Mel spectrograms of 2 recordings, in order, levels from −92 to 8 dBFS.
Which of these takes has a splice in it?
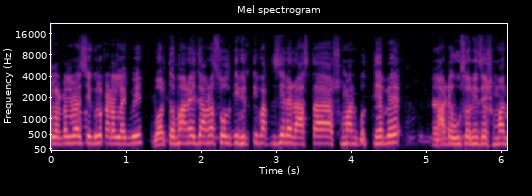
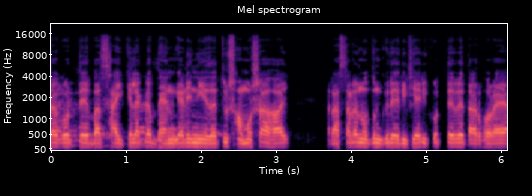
first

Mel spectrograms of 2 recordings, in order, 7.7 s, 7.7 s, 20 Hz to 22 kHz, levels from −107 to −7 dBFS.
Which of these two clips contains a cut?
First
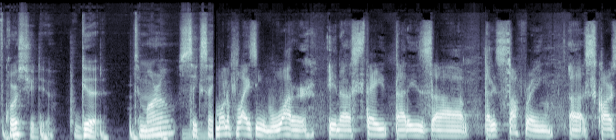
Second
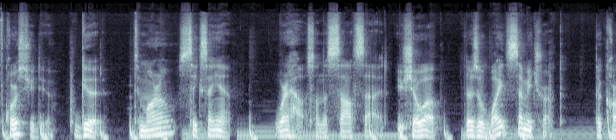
first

